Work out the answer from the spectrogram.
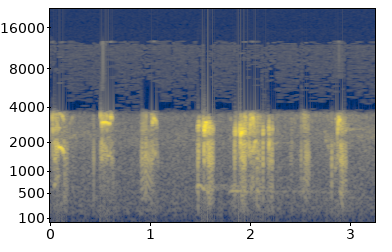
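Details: Black storks at their Estonian nest, 25 May 2012, feeding and change-over: short, squeaky, wheezing bursts, about three per second, some with a sharp high edge.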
